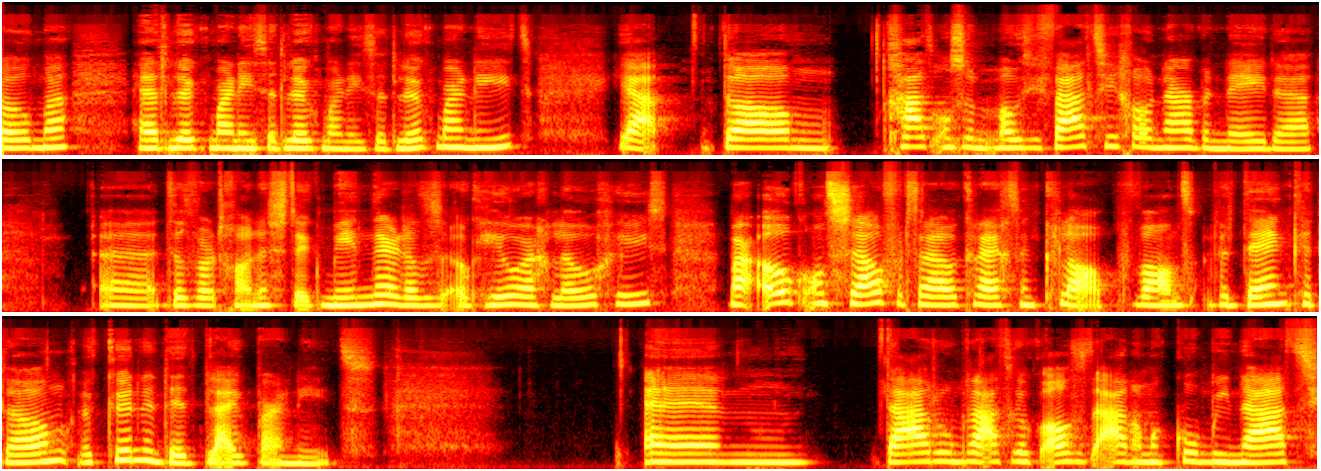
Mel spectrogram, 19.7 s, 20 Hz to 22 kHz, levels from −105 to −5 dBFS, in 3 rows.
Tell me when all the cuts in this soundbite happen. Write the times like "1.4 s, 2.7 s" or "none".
13.5 s, 16.3 s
